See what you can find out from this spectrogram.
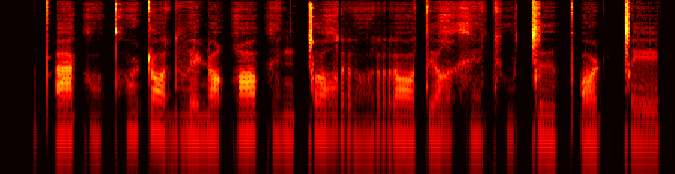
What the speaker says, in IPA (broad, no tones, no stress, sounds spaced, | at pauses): pʼ a k ɔ̤ kʰ ɔ̤ ʈ ɔ d v e ɳ ɔ q ɔ k ɛ̤ ŋ ǀ o ʁ r ɔ̤ r ɔ t ɨ ʁ x ɛ̤ tʰ ṳ ǀ ɨ pʼ ɔ ʈ ǀ e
